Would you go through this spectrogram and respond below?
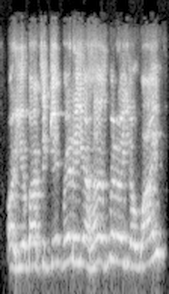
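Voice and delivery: normal talking voice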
